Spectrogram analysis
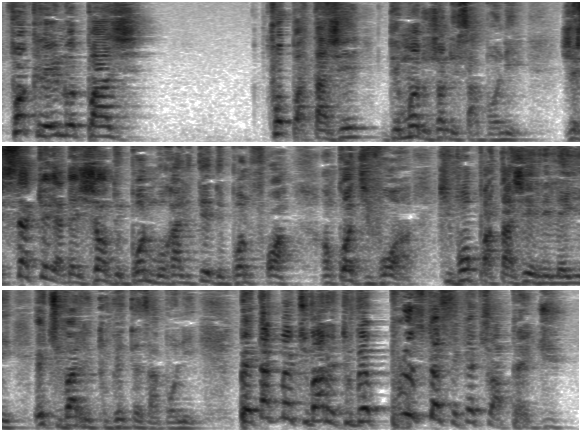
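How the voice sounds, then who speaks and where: A man's voice: on the high side, very animated, a little fast. A man in his thirties with an Ivorian French accent, giving a fervent, repetitive, defiant livestream address as a social media blogger. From Ivory Coast. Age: 30s. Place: indoors, clothing rack behind.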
